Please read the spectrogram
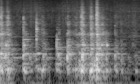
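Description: Wooden spoon stirring and scraping onions, garlic and ginger in a stainless steel saucepan, with a light sizzle as they sauté. The scrapes and clicks come irregularly and in quick succession.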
